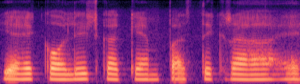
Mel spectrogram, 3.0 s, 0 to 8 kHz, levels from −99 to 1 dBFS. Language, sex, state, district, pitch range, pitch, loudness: Hindi, female, Uttar Pradesh, Jyotiba Phule Nagar, 180-190 Hz, 185 Hz, -19 LUFS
